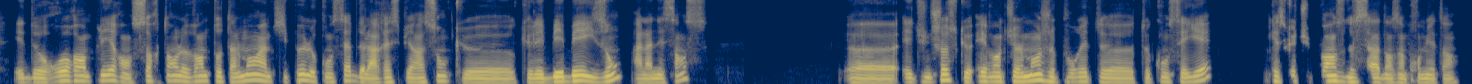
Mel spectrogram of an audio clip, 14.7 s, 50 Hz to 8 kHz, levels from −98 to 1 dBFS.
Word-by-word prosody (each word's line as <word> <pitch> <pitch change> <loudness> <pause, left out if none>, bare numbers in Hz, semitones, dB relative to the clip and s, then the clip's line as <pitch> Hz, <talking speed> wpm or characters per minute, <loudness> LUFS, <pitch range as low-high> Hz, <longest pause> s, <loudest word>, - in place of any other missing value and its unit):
et 100 - -3
de 105 +1 -2
re-remplir 135 +6 +2
en 105 -3 0
sortant 135 +6 -1
le 130 -3 +2
ventre 130 +3 0
totalement. 125 +5 +1
Un 135 - +3
petit 115 -1 -12
peu 150 +7 0
le 135 - +3
concept 120 +5 -3
de 110 - +3
la 100 -1 +3
respiration 105 +4 -2
que 95 -2 0
que 105 - -4
les 100 0 +3
bébés 120 +6 +5
ils 115 +1 +1
ont, 185 - +2
à 95 - -2
la 95 - 0
naissance. 100 - -3 1.4
Heu, 95 -2 +1
est 105 -3 -4
une 110 -2 -2
chose 155 +4 +1
qu'éventuellement 120 +4 +2
je 125 -5 0
pourrais 115 +2 -3
te 105 -3 -1
te 105 - -8
conseiller. 115 - -1 0.6
Qu'est-ce 130 -5 -3
que 135 - -5
tu - - -11
penses 135 -3 +4
de 110 - +1
ça 105 0 +1
dans 95 0 -2
un 95 - -1
1er 95 +1 -2
temps? 95 +2 -7
110 Hz, 185 wpm, -24 LUFS, 100-130 Hz, 1.4 s, bébés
